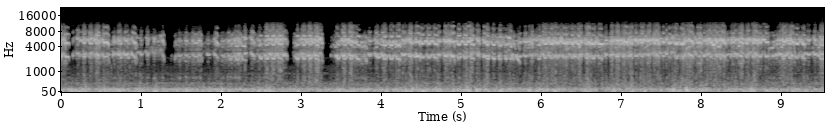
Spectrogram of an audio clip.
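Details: American kestrel chicks growing in a gravel-floored nest box on a barn in Wisconsin, USA, June 2022. Stuttering high trills come at first, then settle into a steady, continuous shrill whine over a low background hum.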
